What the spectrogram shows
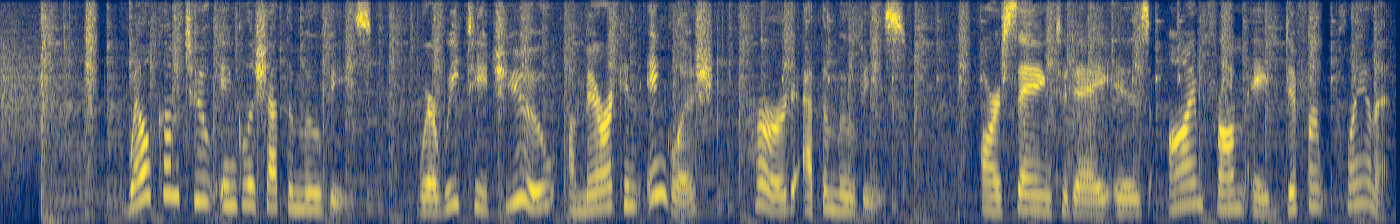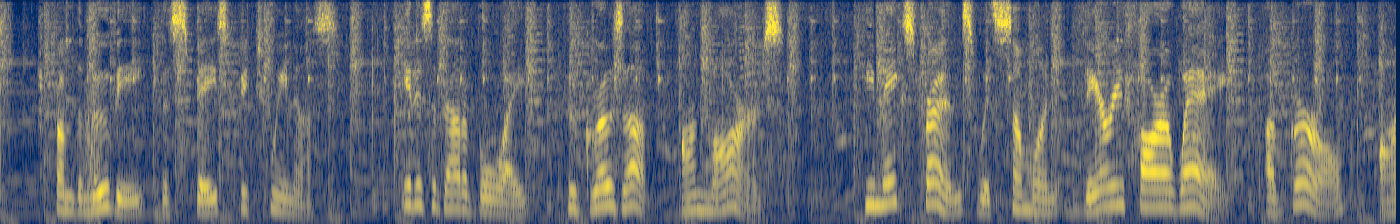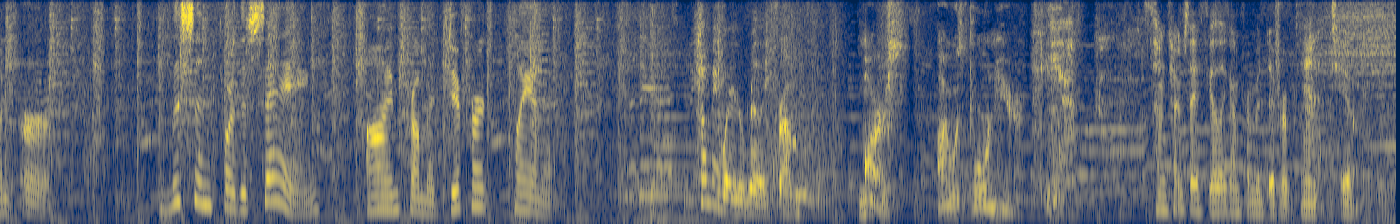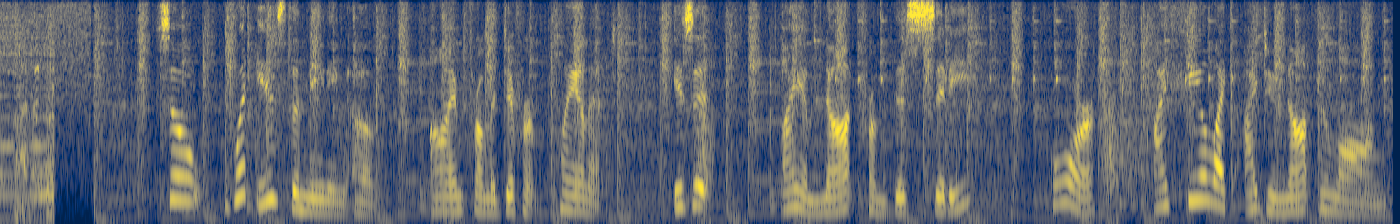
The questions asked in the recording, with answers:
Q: So, what is the meaning of I'm from a different planet?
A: I'm from a different planet means you feel like you do not belong.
